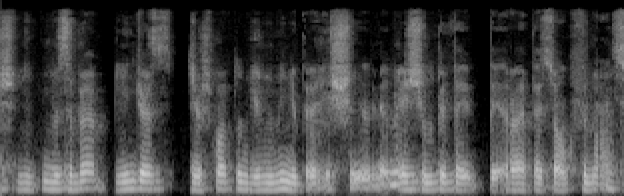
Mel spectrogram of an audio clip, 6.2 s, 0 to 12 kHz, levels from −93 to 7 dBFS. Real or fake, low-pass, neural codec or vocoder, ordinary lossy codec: fake; 9.9 kHz; autoencoder, 22.05 kHz, a latent of 192 numbers a frame, VITS, trained on one speaker; AAC, 32 kbps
